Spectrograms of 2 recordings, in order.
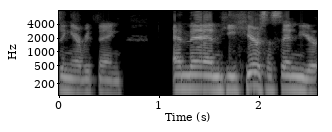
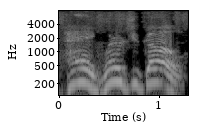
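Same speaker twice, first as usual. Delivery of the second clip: slow, higher calling out; shouting; 5 semitones higher, slower than usual. Acted. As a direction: call down the hall like a guard. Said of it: "you hear them begin to shout".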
